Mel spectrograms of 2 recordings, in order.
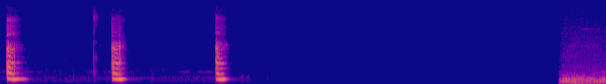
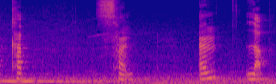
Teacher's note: The sound of is a mid low central vowel. The tongue is the middle of the mouth and the lips are unrounded. The mouth is slightly open and the sound is short.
